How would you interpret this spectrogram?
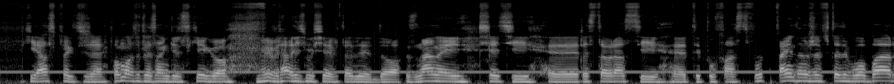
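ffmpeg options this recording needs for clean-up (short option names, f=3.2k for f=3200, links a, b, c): -af "adeclick=t=4,bandreject=f=48.5:t=h:w=4,bandreject=f=97:t=h:w=4,bandreject=f=145.5:t=h:w=4,bandreject=f=580:w=30,agate=range=-21dB:threshold=-32dB"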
